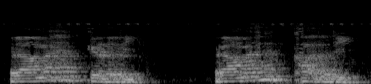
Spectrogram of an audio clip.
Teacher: कै और खे से पहले विसर्ग आ रही है इनको बोलते हैं जिह्वा मूली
